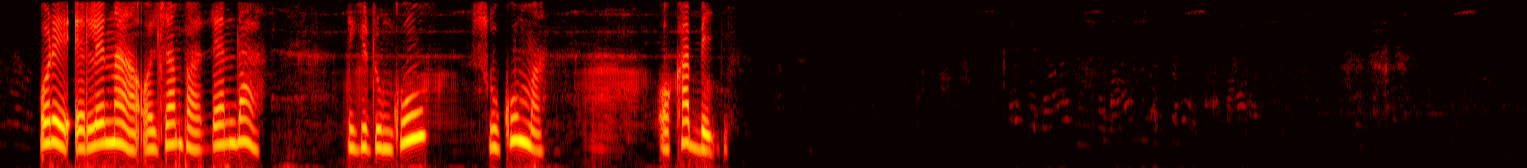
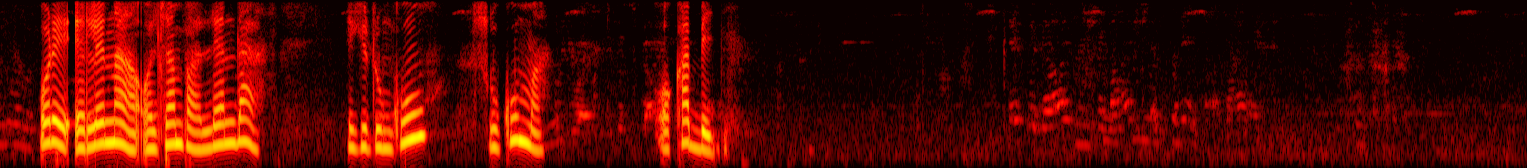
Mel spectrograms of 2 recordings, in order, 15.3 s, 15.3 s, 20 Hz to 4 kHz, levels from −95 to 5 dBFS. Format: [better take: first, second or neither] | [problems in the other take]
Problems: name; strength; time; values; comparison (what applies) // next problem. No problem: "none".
second | noise reduction (neural separator model SepFormer WHAM!)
